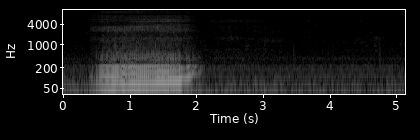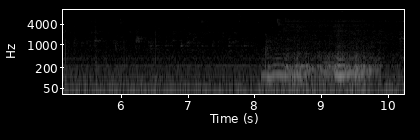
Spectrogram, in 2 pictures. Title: snoring dog with tongue bleh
